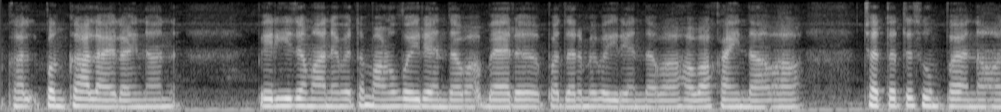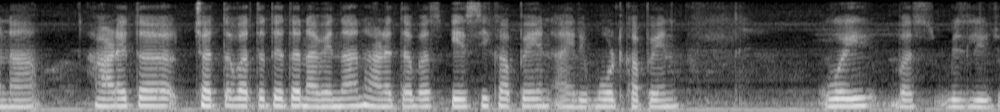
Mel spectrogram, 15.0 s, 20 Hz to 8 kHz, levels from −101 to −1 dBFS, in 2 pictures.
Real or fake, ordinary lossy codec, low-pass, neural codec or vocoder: fake; none; 7.2 kHz; vocoder, 22.05 kHz, 80 mel bands, WaveNeXt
